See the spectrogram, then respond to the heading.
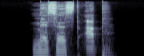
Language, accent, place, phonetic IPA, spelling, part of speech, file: German, Germany, Berlin, [ˌmɛsəst ˈap], messest ab, verb, De-messest ab.ogg
- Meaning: second-person singular subjunctive I of abmessen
